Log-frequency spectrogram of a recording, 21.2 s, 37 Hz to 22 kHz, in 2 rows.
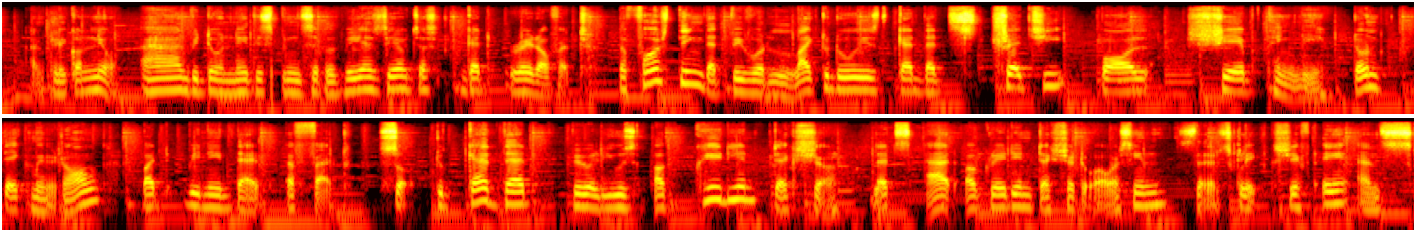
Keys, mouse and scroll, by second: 0.3 click, 0.9 middle drag, 1.1 scroll up 3, 1.6 click, 3.3 x, 12.6 3, 16.7 middle click, 17.5 click, 17.7 shift+a, 19.8 shift+a.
